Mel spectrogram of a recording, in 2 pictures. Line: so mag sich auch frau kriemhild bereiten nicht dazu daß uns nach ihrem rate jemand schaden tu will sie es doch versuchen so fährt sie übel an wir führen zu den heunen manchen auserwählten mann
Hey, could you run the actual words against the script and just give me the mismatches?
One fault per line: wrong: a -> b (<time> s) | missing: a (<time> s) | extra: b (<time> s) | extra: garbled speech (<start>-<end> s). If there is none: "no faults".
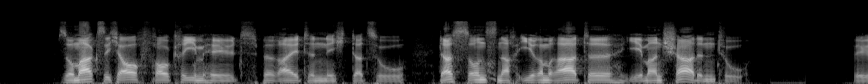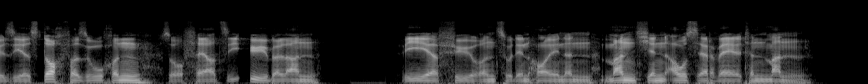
no faults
